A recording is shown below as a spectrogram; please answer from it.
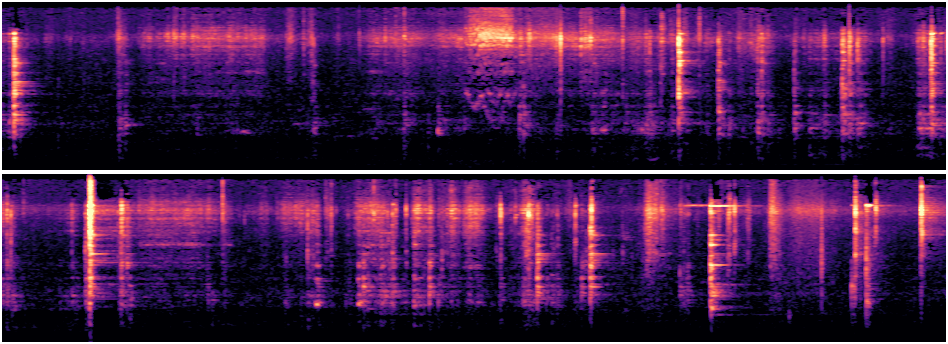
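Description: Steel socket and wrench working the hex of a pump's cartridge shaft seal loose: scattered metallic clicks and clinks, in clusters, with one sharp loud click about ten seconds in.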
